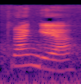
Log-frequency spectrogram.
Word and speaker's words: Trangia: I someone asked me how I would pronounce tranga in Swedish and um it will be um tranga almost the same as in English I guess tranga tranga trangia um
